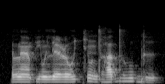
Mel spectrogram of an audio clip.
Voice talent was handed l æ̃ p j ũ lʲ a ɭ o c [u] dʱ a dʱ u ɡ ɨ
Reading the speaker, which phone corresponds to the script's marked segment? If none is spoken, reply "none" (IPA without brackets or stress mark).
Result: ũ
